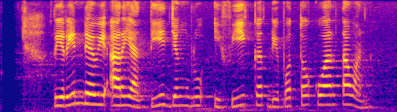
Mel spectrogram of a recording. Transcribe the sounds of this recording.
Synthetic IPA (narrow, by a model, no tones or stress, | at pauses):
riɾindɛwiʔaɾiant̪id͡ʒɨŋbluifikɨrdipɔt̪ɔkuwart̪awan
